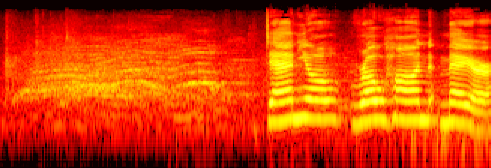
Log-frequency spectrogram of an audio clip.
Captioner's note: graduates cheering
